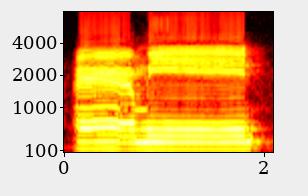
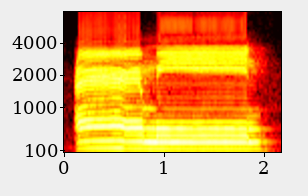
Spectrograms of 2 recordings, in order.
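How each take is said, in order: Both takes have the same delivery.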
